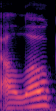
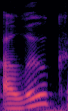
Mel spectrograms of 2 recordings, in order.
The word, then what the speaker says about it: Alok: So, yeah, Alok. I've understood that it's a better pronunciation to say Alok instead of Aluk.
